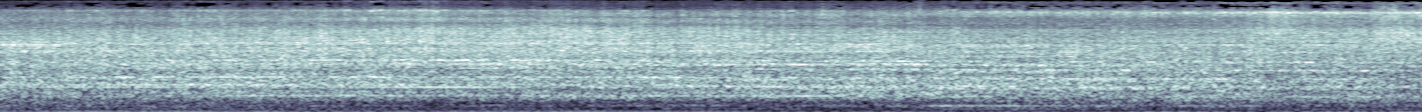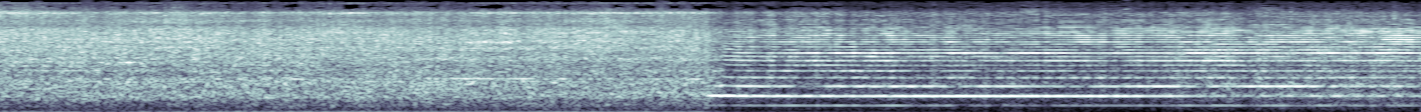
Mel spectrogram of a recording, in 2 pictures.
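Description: Diesel-hauled passenger train passing close by: a steady low hum with the rumble of the coaches rolling on the rails. About eleven seconds in, a steady train horn starts suddenly and is held to the end, a little louder than the rumble.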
